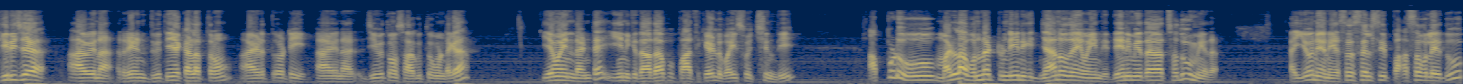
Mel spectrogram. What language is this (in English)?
Telugu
